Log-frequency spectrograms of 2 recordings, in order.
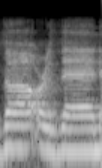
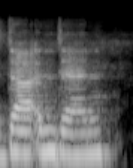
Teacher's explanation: another normal one is changing th to D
